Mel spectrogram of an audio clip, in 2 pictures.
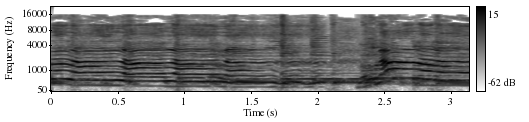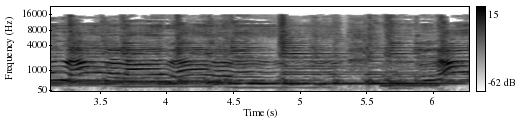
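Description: Youth concert band of flutes, cornets and euphonium playing live, a melody of held notes joined by rising slides.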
